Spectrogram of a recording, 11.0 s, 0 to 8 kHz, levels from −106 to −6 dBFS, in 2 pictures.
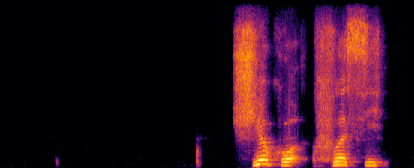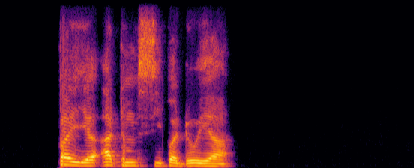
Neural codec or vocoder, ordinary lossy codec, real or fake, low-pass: none; Opus, 24 kbps; real; 7.2 kHz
